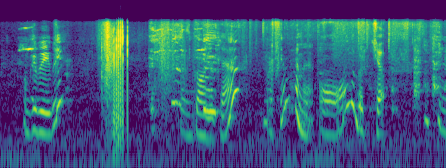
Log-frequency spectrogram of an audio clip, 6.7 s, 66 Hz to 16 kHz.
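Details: A 9-month-old female St. Bernard puppy gives angry, yowling barks that rise and fall in pitch as she drives a visiting cat from the boundary, while a person talks and calms her.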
